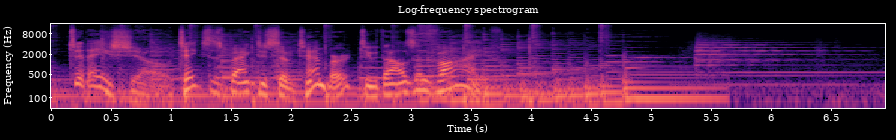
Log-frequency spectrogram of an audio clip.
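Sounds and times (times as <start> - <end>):
speech: 0.2 - 3.9
university tower chimes ringing: 5.0 - 6.9.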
